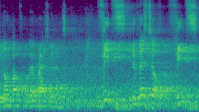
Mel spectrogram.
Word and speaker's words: Wits: Wits, University of Wits, Witwatersrand, pronounced WITS, was established 121 years ago.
